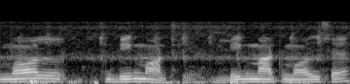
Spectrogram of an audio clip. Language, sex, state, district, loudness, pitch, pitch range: Maithili, male, Bihar, Begusarai, -17 LUFS, 120 Hz, 115-130 Hz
